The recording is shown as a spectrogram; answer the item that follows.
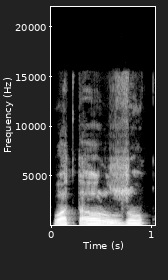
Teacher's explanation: تا را ساکن ماں قبل زبر ہے یعنی فتحہ ہے، تو پھر ہم اس کو پر پڑھیں گے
